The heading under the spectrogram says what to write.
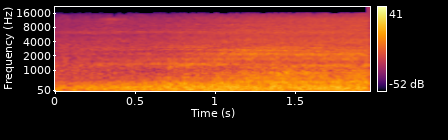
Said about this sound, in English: And that way, there's a train, walking past the train tracks again.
